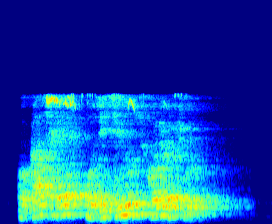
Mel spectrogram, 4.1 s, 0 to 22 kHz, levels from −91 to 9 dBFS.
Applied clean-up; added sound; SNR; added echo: none; Bird; 7 dB; reverberation time 1.2 s.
